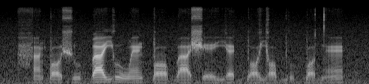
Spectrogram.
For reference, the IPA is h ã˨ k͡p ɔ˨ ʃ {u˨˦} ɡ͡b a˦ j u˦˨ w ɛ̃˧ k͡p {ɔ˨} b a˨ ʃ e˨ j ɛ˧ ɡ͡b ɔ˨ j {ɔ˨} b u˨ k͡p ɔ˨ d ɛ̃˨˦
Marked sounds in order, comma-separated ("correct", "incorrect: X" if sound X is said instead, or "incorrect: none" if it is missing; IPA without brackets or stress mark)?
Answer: correct, correct, correct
